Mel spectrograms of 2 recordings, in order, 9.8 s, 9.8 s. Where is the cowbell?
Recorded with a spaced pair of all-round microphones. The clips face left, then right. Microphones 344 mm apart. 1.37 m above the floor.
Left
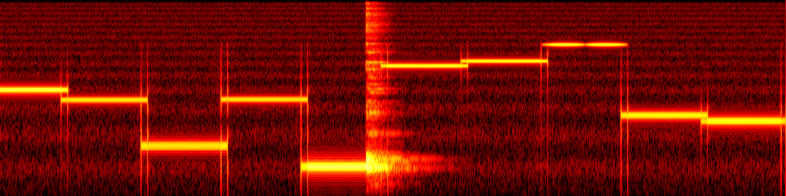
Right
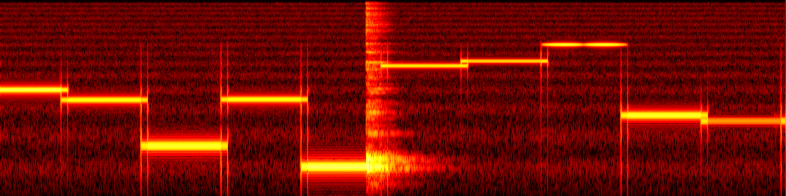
5° right (ahead or behind), 9.5 m.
